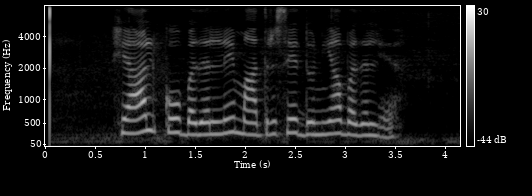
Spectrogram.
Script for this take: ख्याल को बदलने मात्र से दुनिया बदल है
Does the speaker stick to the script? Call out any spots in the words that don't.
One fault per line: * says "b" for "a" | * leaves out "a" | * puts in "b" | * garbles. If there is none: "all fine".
all fine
